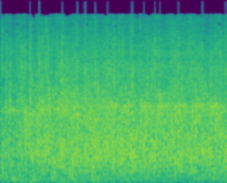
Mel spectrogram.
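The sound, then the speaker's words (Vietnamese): A loud, sustained round of applause comes from the audience at a Buddhist dharma talk. Dense overlapping claps stay steady throughout, with no voices above them. “Cho một tràng pháo tay thật lớn.”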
